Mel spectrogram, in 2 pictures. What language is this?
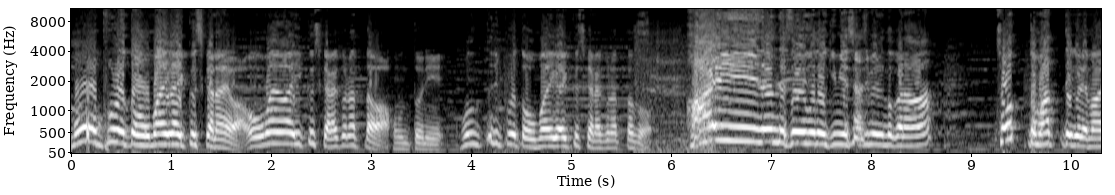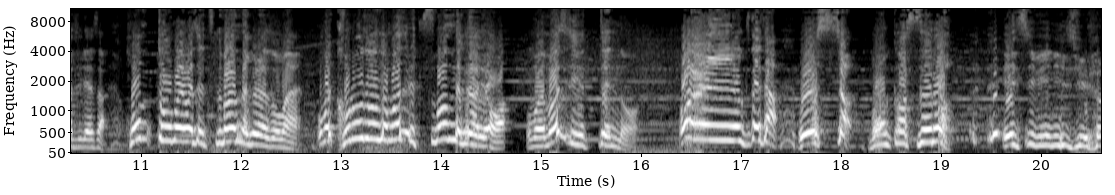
Japanese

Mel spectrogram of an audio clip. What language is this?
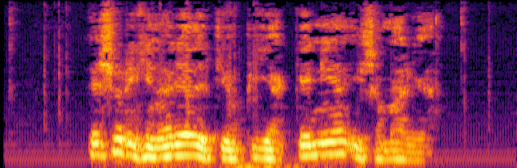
Spanish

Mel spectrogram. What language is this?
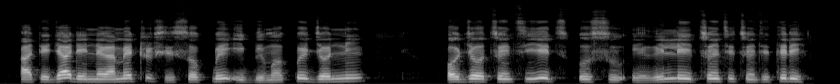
Yoruba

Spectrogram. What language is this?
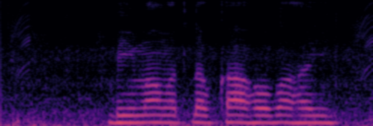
Magahi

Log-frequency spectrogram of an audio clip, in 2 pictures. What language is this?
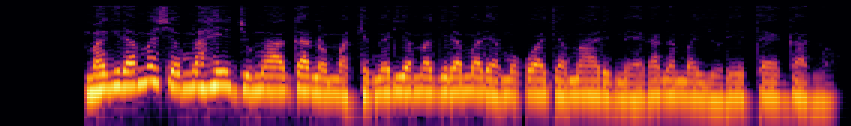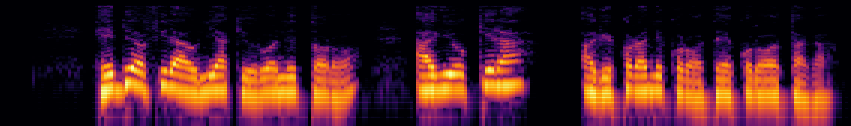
Kikuyu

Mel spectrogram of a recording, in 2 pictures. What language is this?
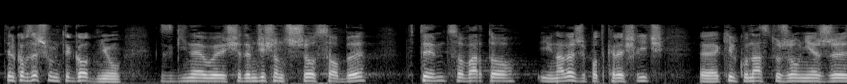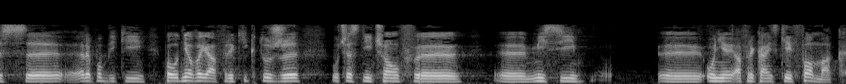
Polish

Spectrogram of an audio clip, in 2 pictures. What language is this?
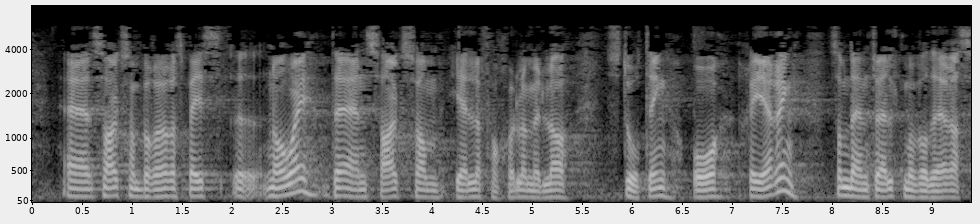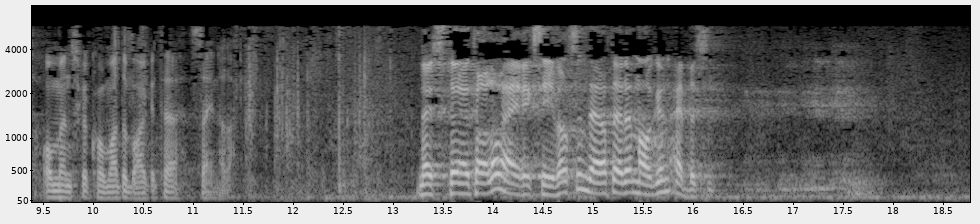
Norwegian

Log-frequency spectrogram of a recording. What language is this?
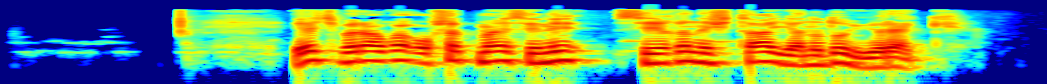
Uyghur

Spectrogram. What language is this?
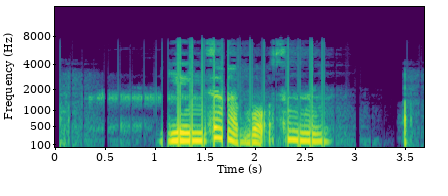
Kom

